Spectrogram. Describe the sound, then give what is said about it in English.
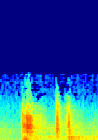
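A door opens with a broad, scraping rush of noise, followed by two shorter mechanical clunks or rattles, with no one speaking. “Open the door.”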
